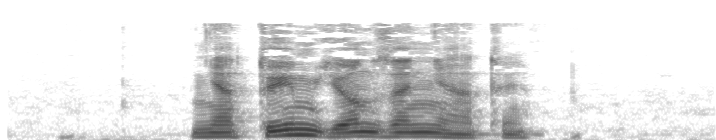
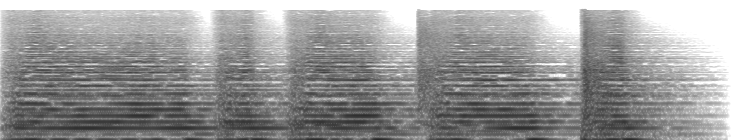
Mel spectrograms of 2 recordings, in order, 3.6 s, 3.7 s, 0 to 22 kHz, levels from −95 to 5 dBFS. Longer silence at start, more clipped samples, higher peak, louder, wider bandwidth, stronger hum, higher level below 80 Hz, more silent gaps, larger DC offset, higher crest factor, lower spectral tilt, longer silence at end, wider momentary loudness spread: first, 0.95 s vs 0 s; neither; second, -8 dBFS vs -2 dBFS; second, -25 LUFS vs -16 LUFS; second, 11.5 kHz vs 16.5 kHz; neither; second, -54 dBFS vs -40 dBFS; neither; neither; first, 20 dB vs 14 dB; first, -6 dB/octave vs -3 dB/octave; first, 0.95 s vs 0.25 s; first, 17 LU vs 5 LU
